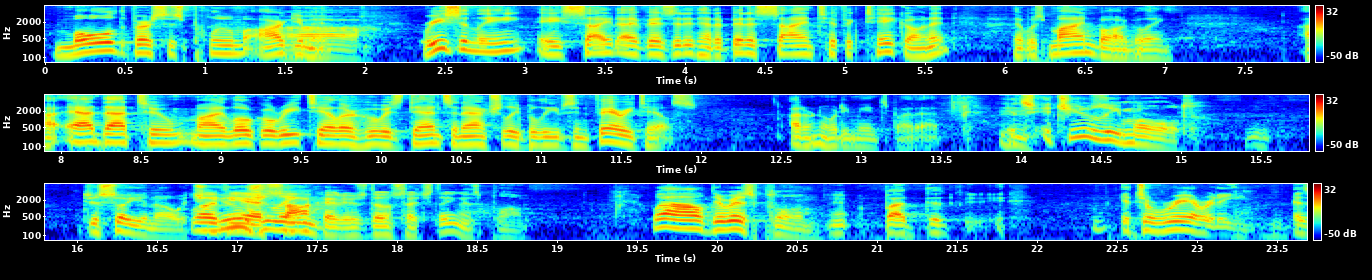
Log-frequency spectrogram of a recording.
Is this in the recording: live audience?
yes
